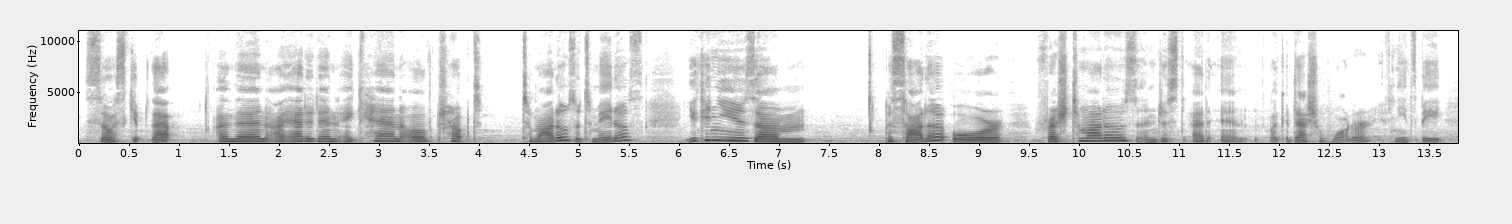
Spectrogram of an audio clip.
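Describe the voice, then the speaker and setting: A young woman talking in a relaxed, chatty vlog voice at a middle pitch. She rambles and corrects herself mid-sentence, and a faint hiss of background noise sits under her voice. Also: unhurried. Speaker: vlogger. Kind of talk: casual vlog chat.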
